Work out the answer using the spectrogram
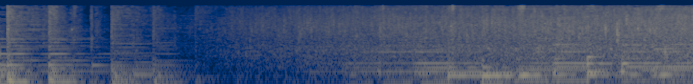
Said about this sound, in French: Il pleut des cordes, mais ils sont encore dehors. La pluie ajoute du drame à la scène qu'ils interprètent.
